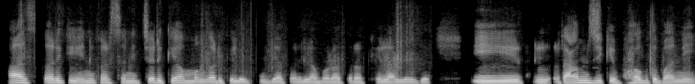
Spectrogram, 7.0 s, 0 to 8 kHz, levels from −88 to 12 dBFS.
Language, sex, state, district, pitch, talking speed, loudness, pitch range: Bhojpuri, female, Bihar, Saran, 160 Hz, 170 wpm, -17 LUFS, 155-175 Hz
